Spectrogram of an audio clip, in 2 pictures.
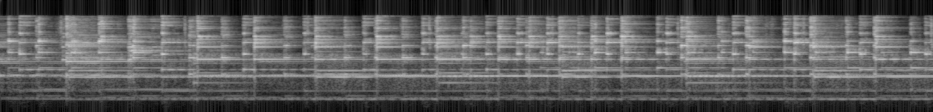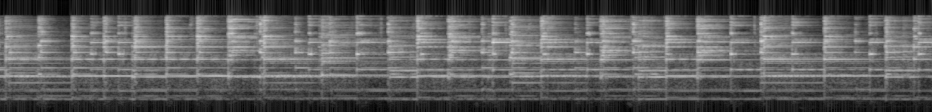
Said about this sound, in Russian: Затем, к восторгу присутствующих, праздничную мелодию во все колокола великолепно прозвонил посвященный звонарь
